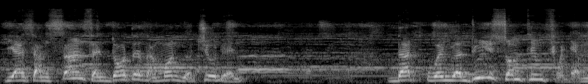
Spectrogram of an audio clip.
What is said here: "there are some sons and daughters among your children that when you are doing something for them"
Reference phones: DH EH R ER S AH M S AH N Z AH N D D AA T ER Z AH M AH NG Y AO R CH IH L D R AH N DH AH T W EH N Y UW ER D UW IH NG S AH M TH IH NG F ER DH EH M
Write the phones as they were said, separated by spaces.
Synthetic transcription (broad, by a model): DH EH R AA S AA M S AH N S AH N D D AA T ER S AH M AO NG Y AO CH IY L D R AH N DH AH T W EH N Y UW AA D UW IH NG S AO M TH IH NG F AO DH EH M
